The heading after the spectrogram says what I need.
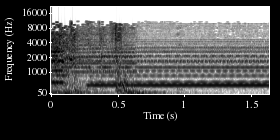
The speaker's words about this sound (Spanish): Al poco cruza raudo y un coche frena.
